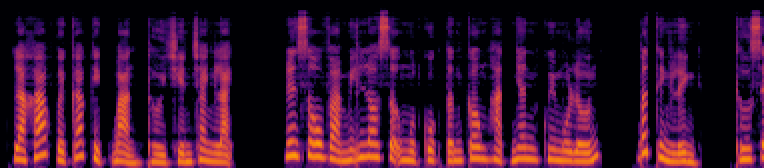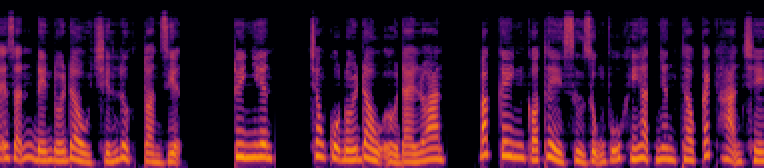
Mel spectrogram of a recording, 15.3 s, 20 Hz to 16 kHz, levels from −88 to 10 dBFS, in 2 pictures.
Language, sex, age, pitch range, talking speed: Vietnamese, female, 20-39, 195-250 Hz, 245 wpm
